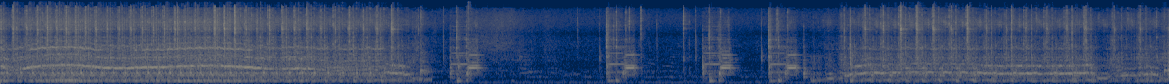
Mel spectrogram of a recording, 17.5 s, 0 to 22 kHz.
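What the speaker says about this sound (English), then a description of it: "Let's go ahead and stitch along the stitching line now." Sewing machine stitching along the stitching line of a Know Me ME2132 jacket in white thread, a steady fast whirring run that stops midway for a few short bursts and pauses, then resumes steadily, close and clear.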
